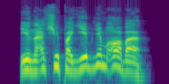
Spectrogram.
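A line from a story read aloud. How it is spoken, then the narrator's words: Yelled. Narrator (Russian): Штирлиц заорав пилоту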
